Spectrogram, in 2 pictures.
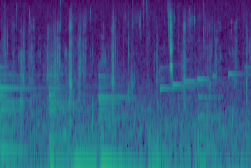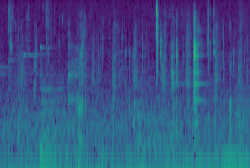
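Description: Close, quiet chewing and crunching of food, with a few sharp clicks, over soft background music.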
